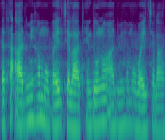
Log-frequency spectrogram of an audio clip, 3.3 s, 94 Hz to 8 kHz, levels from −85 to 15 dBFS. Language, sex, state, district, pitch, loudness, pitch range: Chhattisgarhi, female, Chhattisgarh, Raigarh, 155 Hz, -20 LUFS, 140-160 Hz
